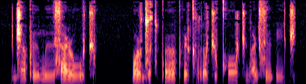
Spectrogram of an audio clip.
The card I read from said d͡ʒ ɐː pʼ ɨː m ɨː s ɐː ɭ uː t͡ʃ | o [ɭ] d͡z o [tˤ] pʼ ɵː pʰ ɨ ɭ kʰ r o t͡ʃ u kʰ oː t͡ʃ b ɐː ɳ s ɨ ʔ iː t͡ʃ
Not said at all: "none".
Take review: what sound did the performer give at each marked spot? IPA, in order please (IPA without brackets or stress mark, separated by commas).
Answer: ɭ, t͡s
